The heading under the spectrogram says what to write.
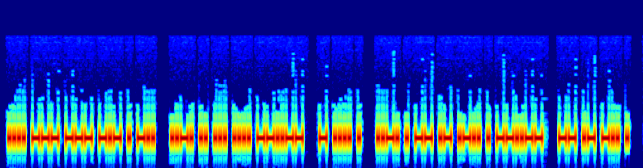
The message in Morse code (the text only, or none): HOOKED FISH, THE FEMALE, MADE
